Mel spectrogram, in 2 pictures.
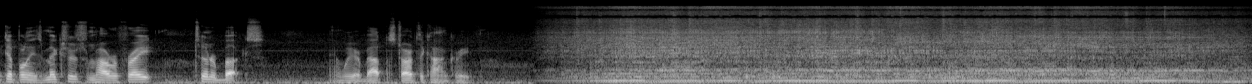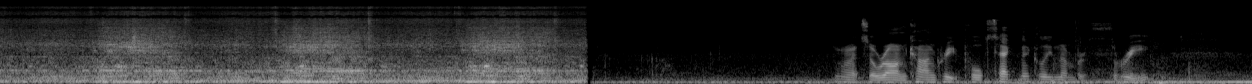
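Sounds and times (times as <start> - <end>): cement mixer humming: 5.3 - 18.4
wet concrete churning in drum: 5.4 - 18.4.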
